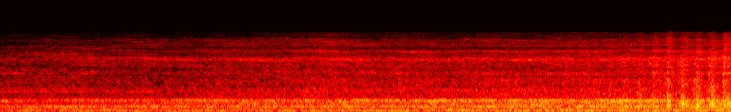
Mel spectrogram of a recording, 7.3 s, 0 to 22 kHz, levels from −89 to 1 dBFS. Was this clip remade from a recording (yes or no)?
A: no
